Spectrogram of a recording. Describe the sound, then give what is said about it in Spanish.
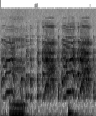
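Rooster crows loudly, its harsh, strongly harmonic call repeating in two bursts across about two seconds, with no talking over it. “A ver, el gallo.”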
